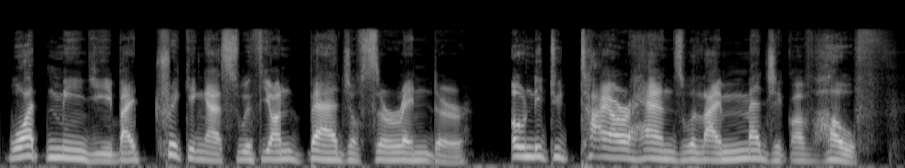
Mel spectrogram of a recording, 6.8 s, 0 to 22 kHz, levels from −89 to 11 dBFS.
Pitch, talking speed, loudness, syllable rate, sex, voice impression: 145 Hz, 185 wpm, -20 LUFS, 4.5 syllables/s, male, very masculine, very middle-aged, very thick, tensed, very powerful, dark, very hard, slightly clear, slightly fluent, cool, very intellectual, sincere, very calm, slightly friendly, slightly reassuring, very unique, elegant, wild, slightly sweet, slightly lively, very strict, slightly intense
